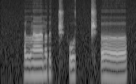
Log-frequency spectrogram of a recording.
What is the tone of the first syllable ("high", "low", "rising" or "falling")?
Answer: rising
